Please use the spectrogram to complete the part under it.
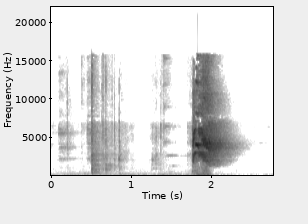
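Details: Captive kakariki parrot from a pair: a few faint soft clicks, then one strong harsh screech lasting about half a second and tailing away, with nothing else heard around it.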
